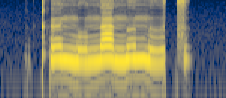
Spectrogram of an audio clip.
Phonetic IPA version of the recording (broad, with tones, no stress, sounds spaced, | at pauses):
kʼ ø˦˨ n u˩˧ n a˦˨ n̪ ɯ˦ n ɯ˩˧ t͡s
